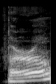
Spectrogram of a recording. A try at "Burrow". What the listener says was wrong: if you're gonna say Burrows, at least say his name right. It's Burrow, not Burrows.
